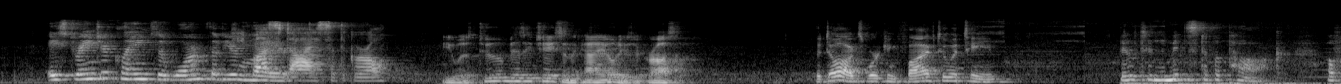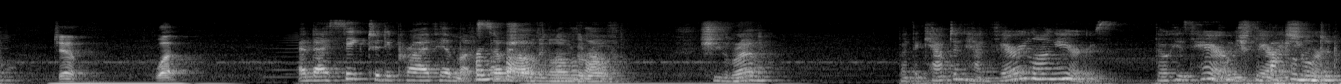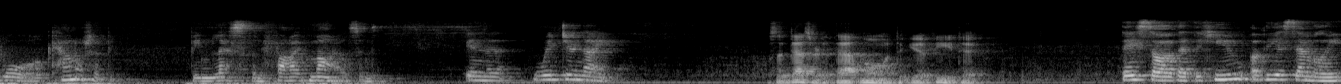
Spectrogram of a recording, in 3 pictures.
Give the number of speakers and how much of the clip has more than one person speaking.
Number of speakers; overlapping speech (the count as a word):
ten, about 9%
